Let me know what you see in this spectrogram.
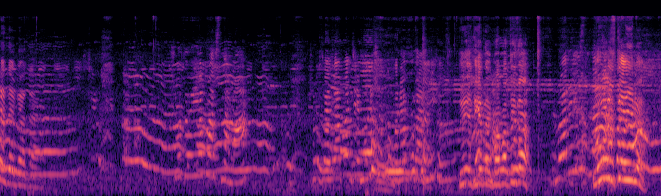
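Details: High-pitched crying from an infant girl during ear piercing, growing louder and more urgent: a typical cry of pain.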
